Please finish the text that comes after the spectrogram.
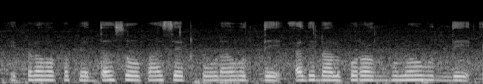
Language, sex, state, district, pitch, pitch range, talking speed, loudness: Telugu, female, Telangana, Hyderabad, 200 Hz, 195-205 Hz, 135 wpm, -16 LUFS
